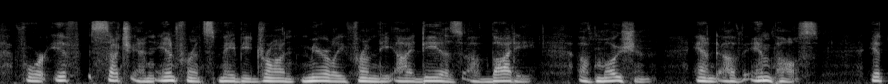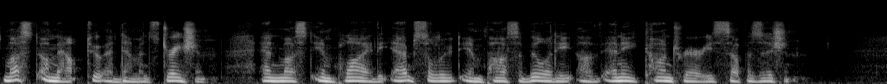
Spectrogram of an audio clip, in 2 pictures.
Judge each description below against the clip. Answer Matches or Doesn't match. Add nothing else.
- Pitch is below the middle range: Doesn't match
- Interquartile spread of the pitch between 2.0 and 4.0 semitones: Matches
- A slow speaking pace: Matches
